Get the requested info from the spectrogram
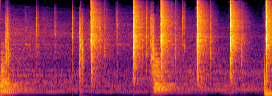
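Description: Background music with sustained notes, over which a hand staple gun fires about five times, sharp clicks at uneven spacing, fastening chicken wire to a wooden frame.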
